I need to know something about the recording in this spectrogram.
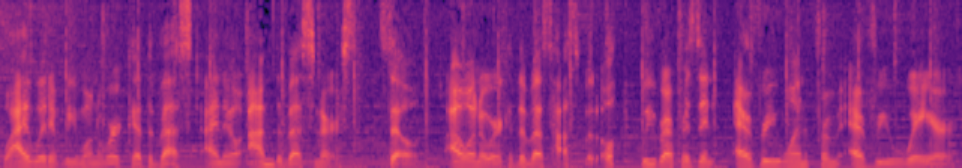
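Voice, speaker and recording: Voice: mid-range voice, a little fast, hardly any pauses, muffled recording. A nurse giving a confident, emphatic testimonial in a promotional video. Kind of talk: testimonial interview. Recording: promo audio with music bed.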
